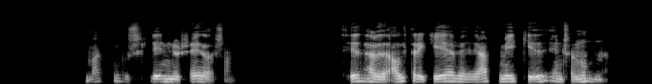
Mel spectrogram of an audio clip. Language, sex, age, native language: Icelandic, male, 30-39, Icelandic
